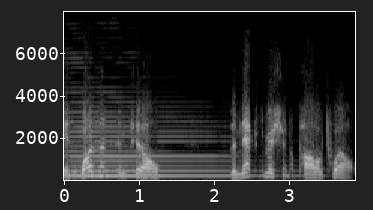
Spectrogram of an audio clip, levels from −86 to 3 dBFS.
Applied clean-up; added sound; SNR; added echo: neural mask model RNNoise.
